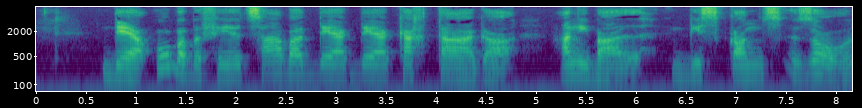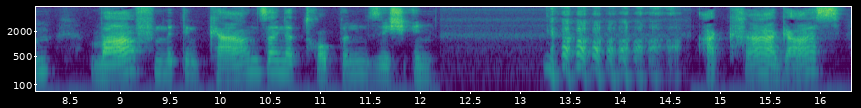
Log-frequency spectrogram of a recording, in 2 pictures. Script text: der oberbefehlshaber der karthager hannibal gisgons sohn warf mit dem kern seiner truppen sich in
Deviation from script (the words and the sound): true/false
true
